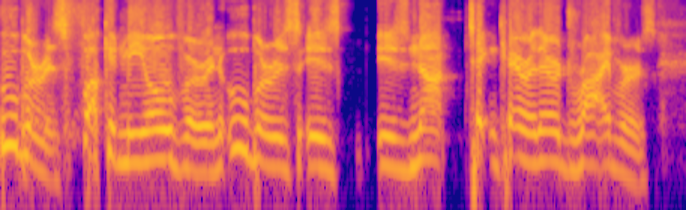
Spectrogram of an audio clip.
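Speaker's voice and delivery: slow, mock angry, pissed-off complaining outburst. Retelling what an upset Uber driver said: imitating a pissed-off driver. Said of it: "he was all pissed off and he's like".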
